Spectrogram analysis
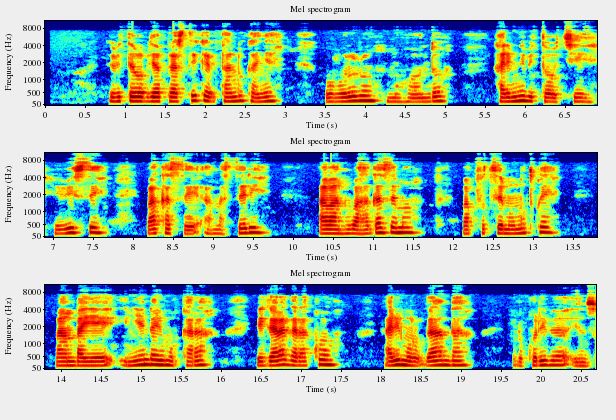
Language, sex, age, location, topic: Kinyarwanda, female, 36-49, Kigali, finance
